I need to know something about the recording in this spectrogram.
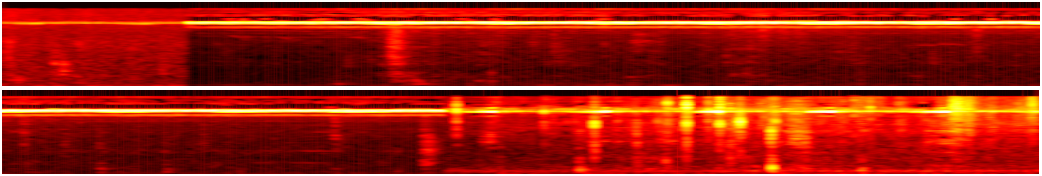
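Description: Loud, steady high-pitched insect buzzing that cuts in about a second in and stops abruptly about seven seconds in. It then continues fainter under irregular light crunches and clicks of bare feet on dry leaf litter.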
